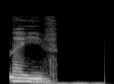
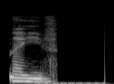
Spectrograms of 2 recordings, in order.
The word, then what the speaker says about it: naïve: They are used to give the vowel a separate pronunciation from the preceding vowel. Let's look at 2 examples. Repeat after Julie. Noël. Noël. Naïve. Naïve.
